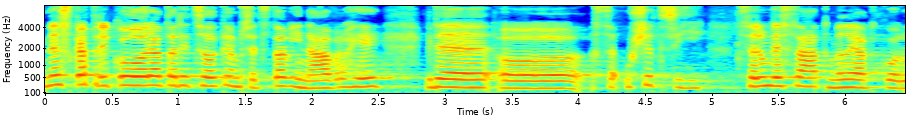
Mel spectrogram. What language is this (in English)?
Czech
